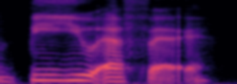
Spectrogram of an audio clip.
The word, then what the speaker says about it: buffet: So, instead of anchoring the end of the word with a hard stop, it just floats away into an A sound. The dance is B L A, the food station is a B U F A.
